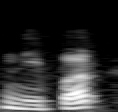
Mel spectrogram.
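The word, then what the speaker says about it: Dnieper: असल में ये डी साइलेंट है। इसको नीस्टर, नीपर और डॉन कहा जाता है।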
